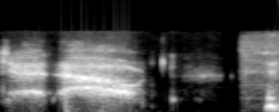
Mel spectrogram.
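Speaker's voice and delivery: whispered softly and breathily. Retelling how a cousin whispered into the room: imitating a whispered "get out". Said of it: "whisper into the room, like".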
